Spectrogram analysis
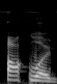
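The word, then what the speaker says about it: awkward: हो जाते हैं क्योंकि यहां पर ए के साथ डब्लू जैसे ही आया तो इसने अपना उच्चारण क्या कर दिया औ का उच्चारण कर दिया जैसे ए डब्लू ई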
